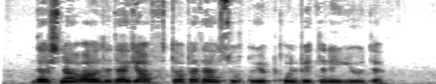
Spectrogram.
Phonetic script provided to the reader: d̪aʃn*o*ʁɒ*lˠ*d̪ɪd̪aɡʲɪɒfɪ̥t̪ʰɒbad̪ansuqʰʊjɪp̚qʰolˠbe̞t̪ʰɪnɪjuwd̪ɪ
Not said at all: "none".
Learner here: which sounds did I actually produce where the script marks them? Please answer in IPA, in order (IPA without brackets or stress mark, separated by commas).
ɒ, lˠ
